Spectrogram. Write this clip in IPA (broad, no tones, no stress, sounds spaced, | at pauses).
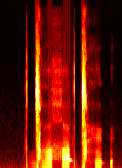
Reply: ɡ͡ǀ ɔ χ ɔ ʔ ǀʰ ʏ ʔ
